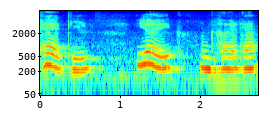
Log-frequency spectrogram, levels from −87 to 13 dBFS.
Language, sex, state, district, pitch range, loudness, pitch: Hindi, female, Bihar, West Champaran, 230-265 Hz, -14 LUFS, 240 Hz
